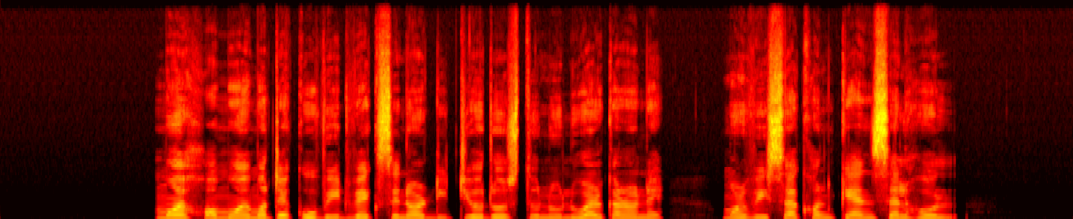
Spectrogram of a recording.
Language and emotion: Assamese, sad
